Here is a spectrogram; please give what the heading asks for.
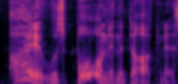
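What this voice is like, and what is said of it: Bane voice with posh British tinge. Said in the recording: “Can you do a good Bane impression? ... That's not bad. ... that's got a little like Jeeves and Worcester there.”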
